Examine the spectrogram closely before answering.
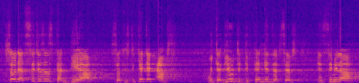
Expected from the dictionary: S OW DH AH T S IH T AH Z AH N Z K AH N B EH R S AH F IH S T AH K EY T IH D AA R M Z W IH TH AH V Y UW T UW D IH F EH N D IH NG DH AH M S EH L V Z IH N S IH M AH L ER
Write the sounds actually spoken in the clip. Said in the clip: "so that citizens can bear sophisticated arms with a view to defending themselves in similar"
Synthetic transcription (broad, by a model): S OW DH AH T S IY T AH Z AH N S K AH N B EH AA S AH F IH S T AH K EY T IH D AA M S W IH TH AH B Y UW T UW D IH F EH N D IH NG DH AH M S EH L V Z IH N S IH M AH L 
